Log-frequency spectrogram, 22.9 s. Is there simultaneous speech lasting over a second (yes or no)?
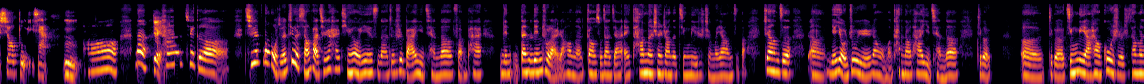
no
